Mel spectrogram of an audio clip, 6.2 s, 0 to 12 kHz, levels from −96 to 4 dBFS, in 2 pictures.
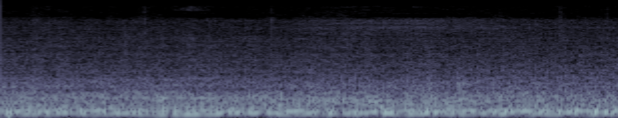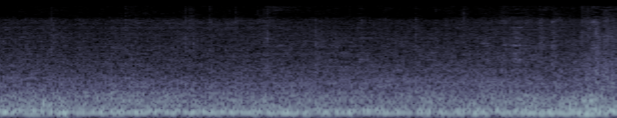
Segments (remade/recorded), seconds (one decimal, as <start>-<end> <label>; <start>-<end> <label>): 0.0-3.3 remade; 3.3-6.2 recorded

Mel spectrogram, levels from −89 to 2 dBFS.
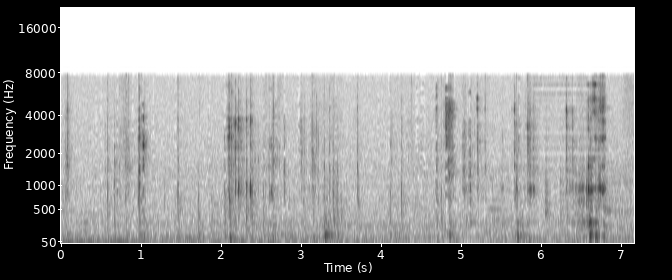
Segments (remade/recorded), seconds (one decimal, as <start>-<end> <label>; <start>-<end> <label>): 0.0-5.9 recorded; 5.9-6.8 remade; 6.8-7.2 recorded

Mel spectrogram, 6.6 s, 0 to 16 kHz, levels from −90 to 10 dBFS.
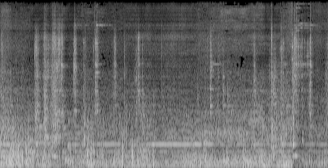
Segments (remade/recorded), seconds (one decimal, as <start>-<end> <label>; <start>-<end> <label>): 0.0-0.6 recorded; 0.6-1.6 remade; 1.6-2.5 recorded; 2.5-3.9 remade; 3.9-4.9 recorded; 4.9-5.6 remade; 5.6-6.6 recorded

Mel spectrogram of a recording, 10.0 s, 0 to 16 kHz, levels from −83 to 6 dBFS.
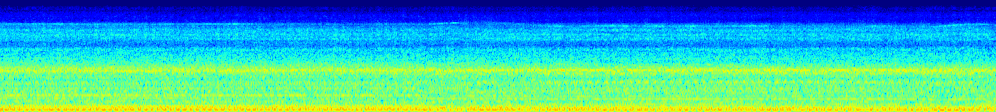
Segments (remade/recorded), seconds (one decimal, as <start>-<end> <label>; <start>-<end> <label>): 0.0-4.6 recorded; 4.6-9.3 remade; 9.3-10.0 recorded

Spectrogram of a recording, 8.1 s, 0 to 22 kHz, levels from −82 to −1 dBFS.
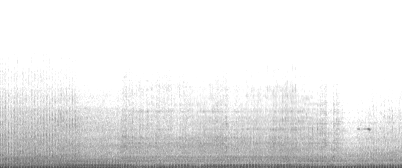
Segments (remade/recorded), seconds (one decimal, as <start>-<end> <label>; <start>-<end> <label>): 0.0-3.8 recorded; 3.8-4.3 remade; 4.3-4.8 recorded; 4.8-6.4 remade; 6.4-8.1 recorded

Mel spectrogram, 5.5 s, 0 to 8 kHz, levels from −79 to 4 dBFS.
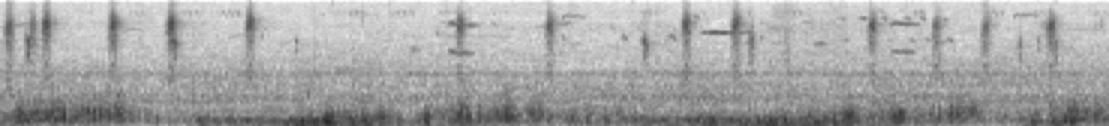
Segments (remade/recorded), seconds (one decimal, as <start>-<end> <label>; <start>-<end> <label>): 0.0-0.5 recorded; 0.5-1.1 remade; 1.1-1.7 recorded; 1.7-4.6 remade; 4.6-5.5 recorded

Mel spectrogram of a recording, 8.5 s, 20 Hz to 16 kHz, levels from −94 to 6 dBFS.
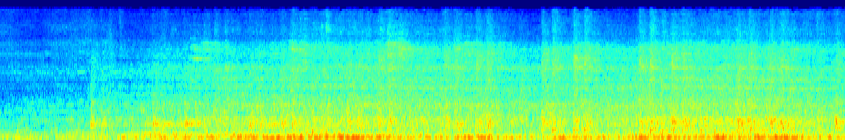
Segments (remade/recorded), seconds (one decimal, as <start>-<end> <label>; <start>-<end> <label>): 0.0-1.1 remade; 1.1-8.5 recorded

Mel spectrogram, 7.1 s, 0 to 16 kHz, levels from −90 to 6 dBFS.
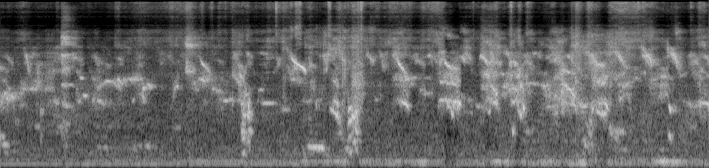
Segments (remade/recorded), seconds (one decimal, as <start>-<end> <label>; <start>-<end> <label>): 0.0-7.1 remade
